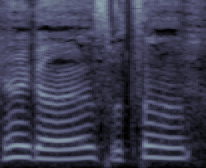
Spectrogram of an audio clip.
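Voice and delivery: robotic voice, high pitched, slow and drawn out.

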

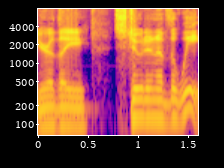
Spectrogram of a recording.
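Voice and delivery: ordinary talk

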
